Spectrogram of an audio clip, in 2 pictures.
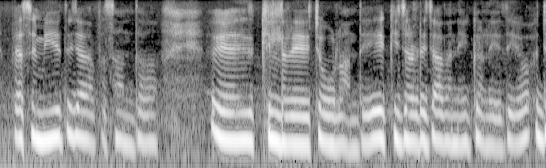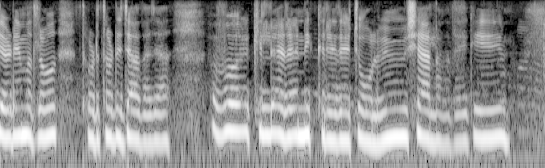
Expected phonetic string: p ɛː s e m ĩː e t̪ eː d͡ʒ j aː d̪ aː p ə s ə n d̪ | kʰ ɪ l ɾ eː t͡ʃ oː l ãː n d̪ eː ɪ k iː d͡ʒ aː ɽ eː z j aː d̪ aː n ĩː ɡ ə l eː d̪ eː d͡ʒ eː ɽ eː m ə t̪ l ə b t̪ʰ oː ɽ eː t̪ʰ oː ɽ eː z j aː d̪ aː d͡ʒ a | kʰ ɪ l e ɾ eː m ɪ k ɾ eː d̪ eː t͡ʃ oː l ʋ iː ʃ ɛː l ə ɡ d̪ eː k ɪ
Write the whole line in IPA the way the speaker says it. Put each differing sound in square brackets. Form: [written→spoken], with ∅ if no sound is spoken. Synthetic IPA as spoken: p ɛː s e m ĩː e t̪ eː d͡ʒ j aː d̪ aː p ə s ə n d̪ | kʰ ɪ l ɾ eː t͡ʃ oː l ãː n d̪ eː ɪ k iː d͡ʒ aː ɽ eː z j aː d̪ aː n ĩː ɡ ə l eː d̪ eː d͡ʒ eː ɽ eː m ə t̪ l ə b t̪ʰ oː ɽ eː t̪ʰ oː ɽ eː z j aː d̪ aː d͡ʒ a | kʰ ɪ l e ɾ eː [m→n] ɪ k ɾ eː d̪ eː t͡ʃ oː l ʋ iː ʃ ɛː l ə ɡ d̪ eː k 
